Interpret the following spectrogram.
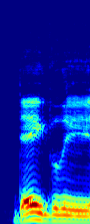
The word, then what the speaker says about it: Daigle: Daigle is the way you pronounce his Roger's name. I guess I said Daigle, probably. But anyway, Daigle is the correct pronunciation.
